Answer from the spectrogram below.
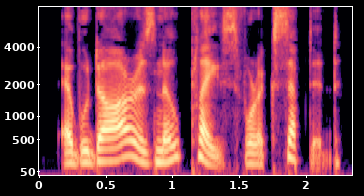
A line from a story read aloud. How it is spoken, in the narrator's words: Carlinia said coldly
